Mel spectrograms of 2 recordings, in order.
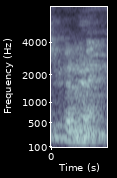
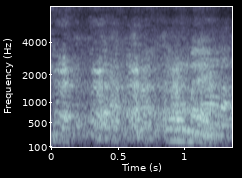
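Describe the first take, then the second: First: Said in the usual way. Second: Slower with a lift on gonna, laughing; slow mock-sermon promise with a chuckle; preacher emphasis. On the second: Shown as a demonstration. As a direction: preach it like a Baptist blessing. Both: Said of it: "Good Baptist".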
